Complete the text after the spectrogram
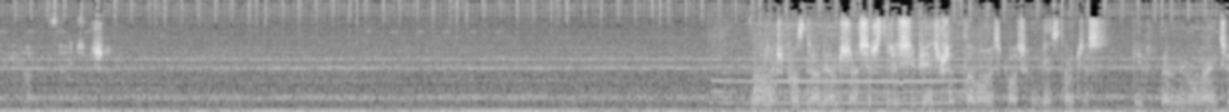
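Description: A train rumbles low and steady.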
